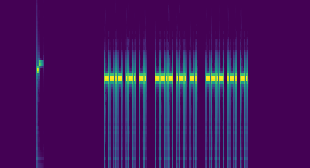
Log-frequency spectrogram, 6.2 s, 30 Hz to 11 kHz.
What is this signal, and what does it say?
Morse code, heard as a keyed tone, about 44 wpm, 700 Hz. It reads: QRN QRN QRN
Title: Q-Codes Repeated 3x 45wpm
